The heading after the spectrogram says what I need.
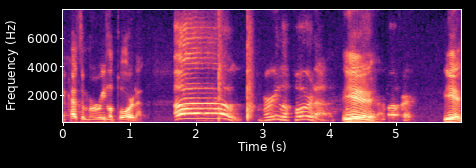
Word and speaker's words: Laporta: Oh, Marie Laporta.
